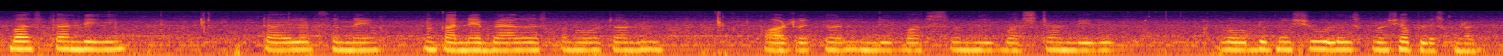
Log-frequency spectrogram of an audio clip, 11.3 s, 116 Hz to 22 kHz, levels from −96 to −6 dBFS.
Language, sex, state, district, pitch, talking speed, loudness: Telugu, female, Andhra Pradesh, Srikakulam, 110 Hz, 130 wpm, -20 LUFS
